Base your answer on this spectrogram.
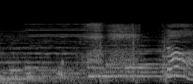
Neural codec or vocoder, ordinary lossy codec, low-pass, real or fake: vocoder, 24 kHz, 100 mel bands, Vocos; AAC, 32 kbps; 7.2 kHz; fake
